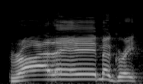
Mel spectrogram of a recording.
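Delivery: RILEY stretched out long; drawn-out name cheer. Real, not acted. Streamer savours his favourite player's name, drawn-out cheer. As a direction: draw out Riley McGree slowly, savouring it.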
